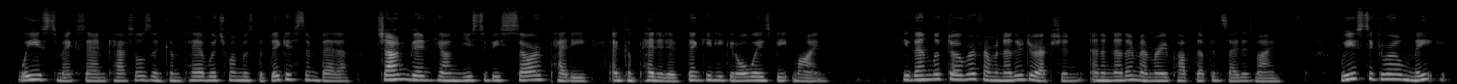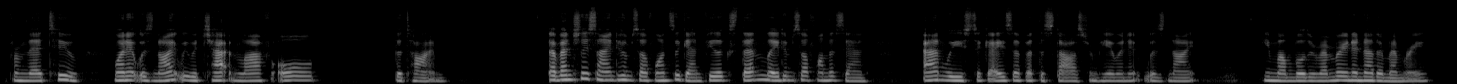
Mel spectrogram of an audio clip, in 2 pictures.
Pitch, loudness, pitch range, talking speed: 180 Hz, -35 LUFS, 165-195 Hz, 205 wpm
